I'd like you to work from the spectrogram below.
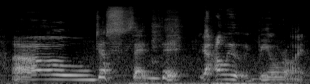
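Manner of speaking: high, breezy, eyes-closed shrug; carefree dismissive voice. Retold or imitated. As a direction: toss it off like nothing matters. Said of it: "close the eyes while you say".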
